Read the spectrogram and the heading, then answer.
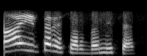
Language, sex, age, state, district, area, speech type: Kannada, female, 18-30, Karnataka, Kolar, rural, conversation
